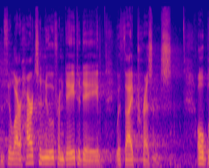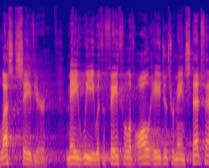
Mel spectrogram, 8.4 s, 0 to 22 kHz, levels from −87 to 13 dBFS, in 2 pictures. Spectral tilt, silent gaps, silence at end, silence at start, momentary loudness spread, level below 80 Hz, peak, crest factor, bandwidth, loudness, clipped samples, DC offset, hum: -3.5 dB/octave; none; 0 s; 0 s; 12 LU; -62 dBFS; 0 dBFS; 20 dB; 18 kHz; -20 LUFS; under 0.1%; under 0.1%; none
